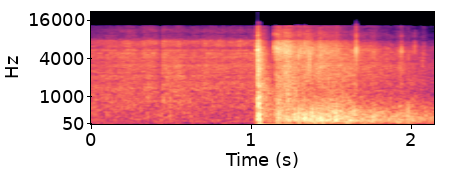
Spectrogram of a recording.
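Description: A firework bursts with a sharp bang.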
